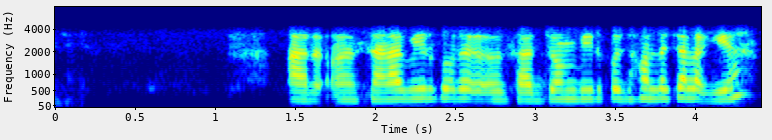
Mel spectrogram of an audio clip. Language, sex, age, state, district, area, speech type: Santali, female, 18-30, West Bengal, Jhargram, rural, conversation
